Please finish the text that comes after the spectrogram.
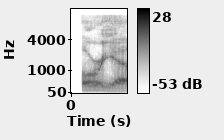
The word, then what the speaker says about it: Aura: Ora, like Oreo cookie, but Ora.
